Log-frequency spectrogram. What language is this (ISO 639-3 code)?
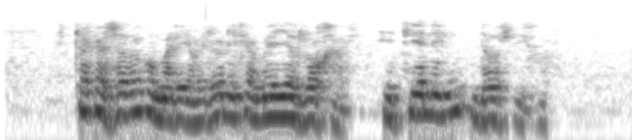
spa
